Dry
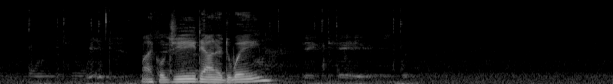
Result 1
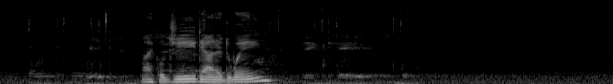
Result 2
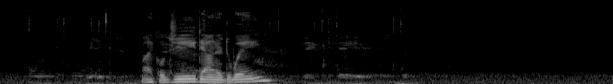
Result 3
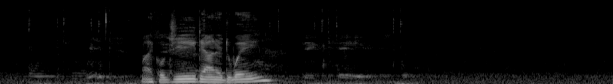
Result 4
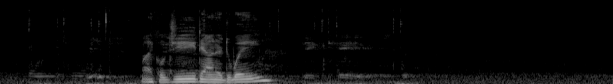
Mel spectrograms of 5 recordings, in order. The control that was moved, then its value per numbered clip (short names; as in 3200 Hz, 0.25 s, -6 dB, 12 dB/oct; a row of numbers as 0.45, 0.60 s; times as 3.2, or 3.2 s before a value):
cascading phaser, rate: 0.34, 1.9, 1.3, 0.59 Hz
